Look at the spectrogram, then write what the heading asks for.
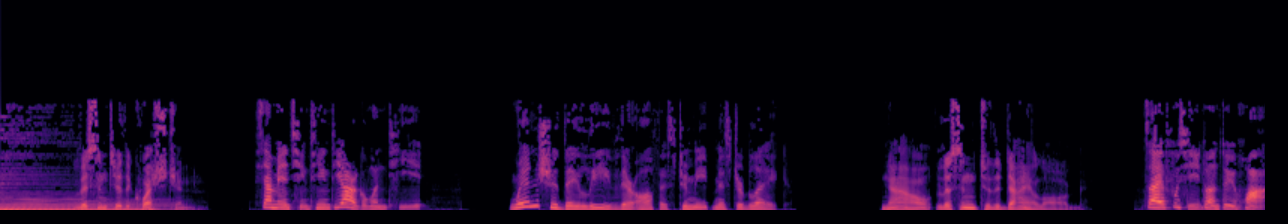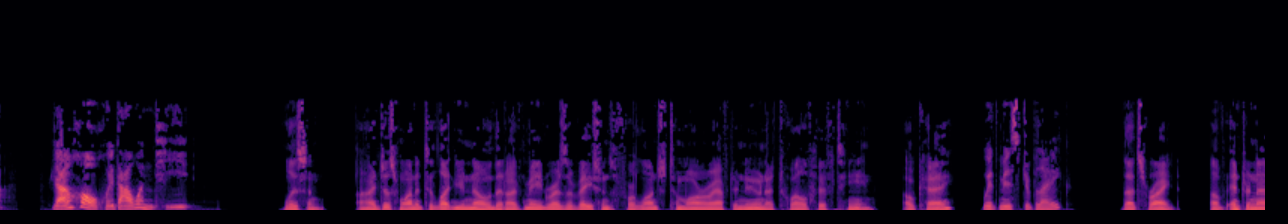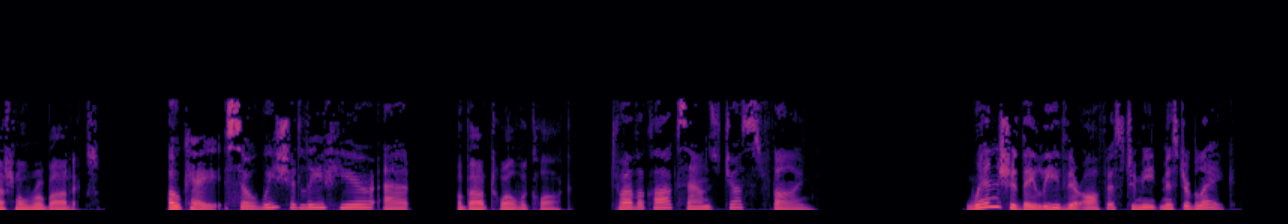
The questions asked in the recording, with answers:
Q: When should they leave their office to meet Mr. Blake?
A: They should leave their office at 12 o'clock.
